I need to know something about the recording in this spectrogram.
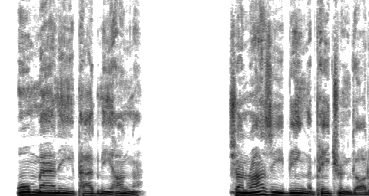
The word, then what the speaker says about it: Om Mani Padme Hum: These are of the essence mantra of Shanrazi, Avalokiteshvara, being Om Mani Padme Hum, pronounced Om Mani Padme Hung.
